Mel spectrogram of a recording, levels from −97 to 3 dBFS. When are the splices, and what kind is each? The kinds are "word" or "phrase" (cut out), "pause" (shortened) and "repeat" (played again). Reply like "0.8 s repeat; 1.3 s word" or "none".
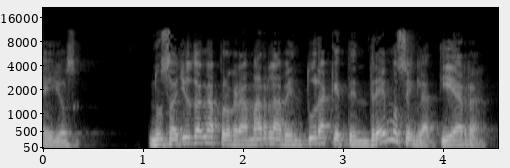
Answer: none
